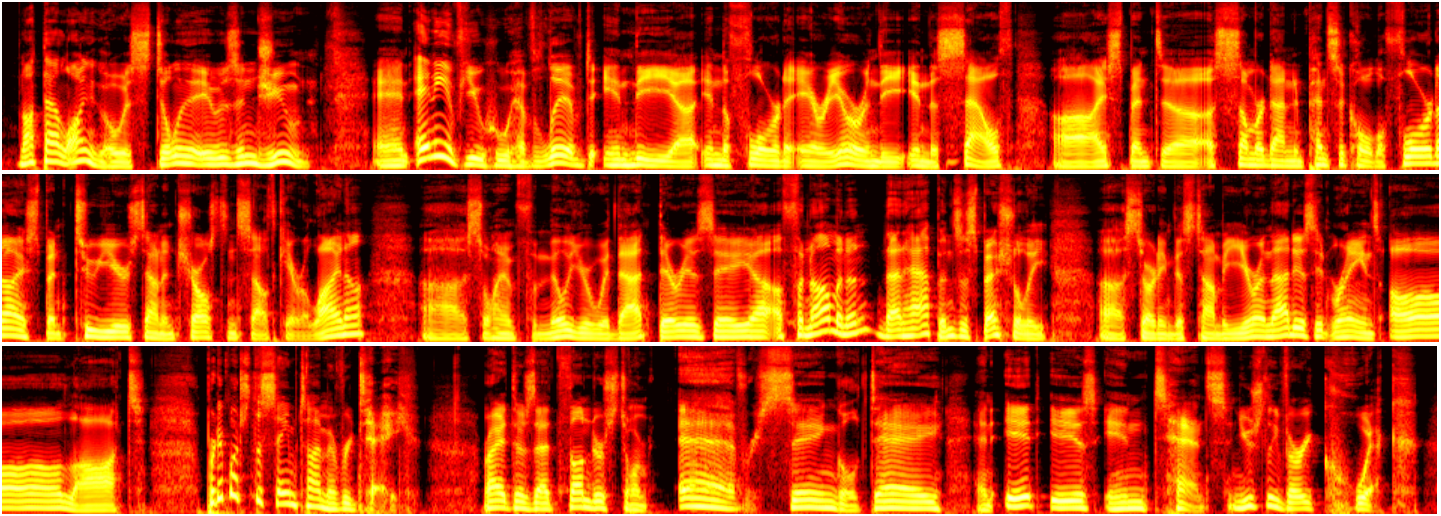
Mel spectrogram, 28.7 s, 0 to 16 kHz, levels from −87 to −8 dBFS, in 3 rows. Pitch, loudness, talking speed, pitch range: 125 Hz, -19 LUFS, 205 wpm, 105-150 Hz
